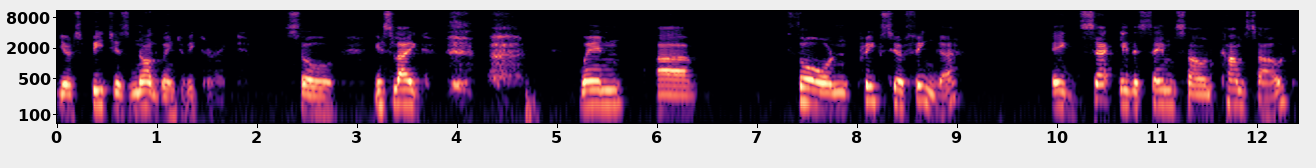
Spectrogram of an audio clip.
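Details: Adult male with lifelong stuttering since he began speaking, mother also stutters; a recovering stammerer using breathing techniques from a stammering recovery course and a speech synthesizer for lectures; stuttering.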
